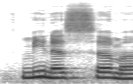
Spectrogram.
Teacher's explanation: مد جو ہے جوائنٹ مد ہے, جوڑا ہوا مد ہے تو اس کو ہم نے 3 الف کے برابر لمبا کرنا ہے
